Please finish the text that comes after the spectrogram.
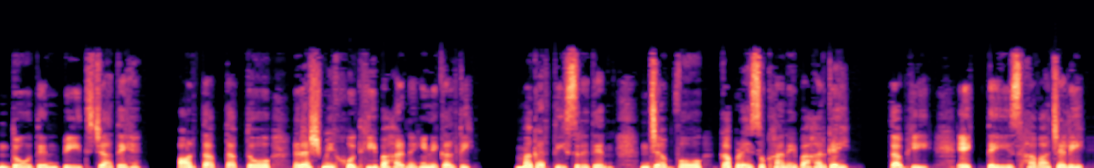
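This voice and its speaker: A woman's voice: on the low side, lively intonation, a little slow, mellow, dry recording, studio quality. A woman storyteller reading a scripted tale as narrator.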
